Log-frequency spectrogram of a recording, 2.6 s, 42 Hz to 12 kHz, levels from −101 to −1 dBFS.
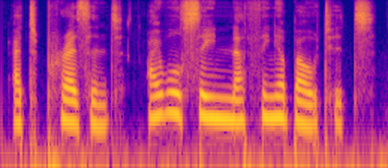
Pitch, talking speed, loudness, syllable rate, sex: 215 Hz, 185 wpm, -19 LUFS, 5.0 syllables/s, female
